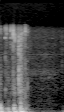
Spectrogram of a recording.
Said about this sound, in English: And this is what it's like when you're typing.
